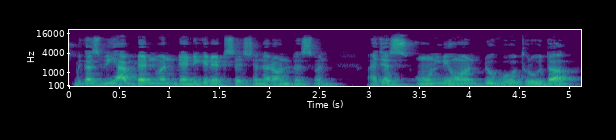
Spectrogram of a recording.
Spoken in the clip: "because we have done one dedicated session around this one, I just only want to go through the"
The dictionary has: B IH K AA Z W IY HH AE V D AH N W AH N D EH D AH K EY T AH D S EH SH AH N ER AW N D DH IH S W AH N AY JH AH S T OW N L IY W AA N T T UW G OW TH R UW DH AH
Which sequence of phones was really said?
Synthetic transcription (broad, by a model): B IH K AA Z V IY HH AE V D AH N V AH N D EH D AH K EY T AH D S EH SH AH N ER AW N D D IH S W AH N AY JH AH S T OW N L IY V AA N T T UW G OW T R UW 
